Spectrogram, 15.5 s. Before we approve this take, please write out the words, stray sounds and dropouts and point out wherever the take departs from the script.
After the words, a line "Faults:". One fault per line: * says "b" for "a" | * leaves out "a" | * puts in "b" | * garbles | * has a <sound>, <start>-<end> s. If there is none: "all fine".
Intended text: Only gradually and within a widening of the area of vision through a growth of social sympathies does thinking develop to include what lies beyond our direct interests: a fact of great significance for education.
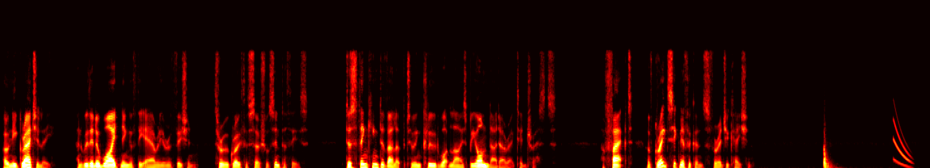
Only gradually and within a widening of the area of vision through a growth of social sympathies does thinking develop to include what lies beyond our direct interests: a fact of great significance for education.
Faults:
* has a thud, 13.7-14.3 s
* has a chirp, 14.9-15.3 s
